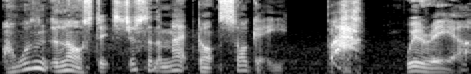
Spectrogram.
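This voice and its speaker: Animated, chatty, uneasy merchant guide. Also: male voice, mid-range voice, slow, creaky, husky, heavily acted. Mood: awed, defensive. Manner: garrulous, informal. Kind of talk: fantasy video game dialogue.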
